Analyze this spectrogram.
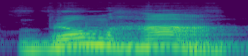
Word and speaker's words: ব্রহ্মা: এখানে লিখে রেখেছি আমি এই যে যুক্ত বর্ণটি এর উচ্চারণ করছি আমরা ব্রহ্মা। আগে ম পরে হ।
